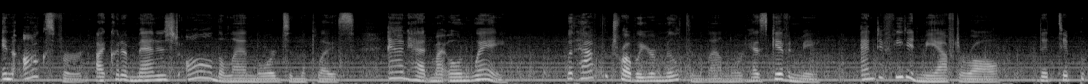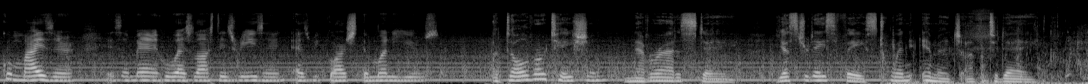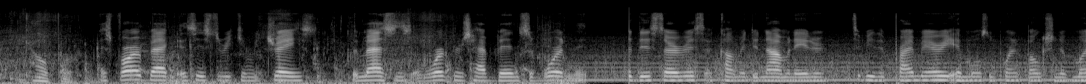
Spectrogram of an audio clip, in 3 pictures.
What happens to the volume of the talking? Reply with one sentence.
The volume of the talking stays about the same.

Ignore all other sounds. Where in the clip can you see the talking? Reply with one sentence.
The talking can be heard from 0.0 to 32.5 s.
